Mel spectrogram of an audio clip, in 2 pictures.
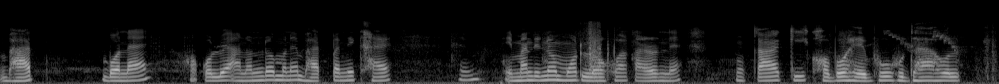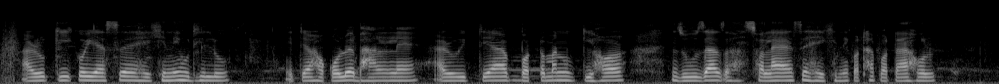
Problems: none marked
